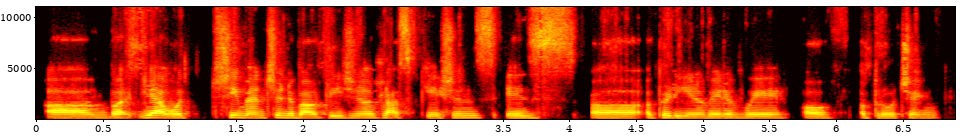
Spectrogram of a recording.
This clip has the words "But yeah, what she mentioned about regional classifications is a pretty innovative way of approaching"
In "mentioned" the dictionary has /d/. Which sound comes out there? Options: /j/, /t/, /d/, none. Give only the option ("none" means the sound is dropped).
/d/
